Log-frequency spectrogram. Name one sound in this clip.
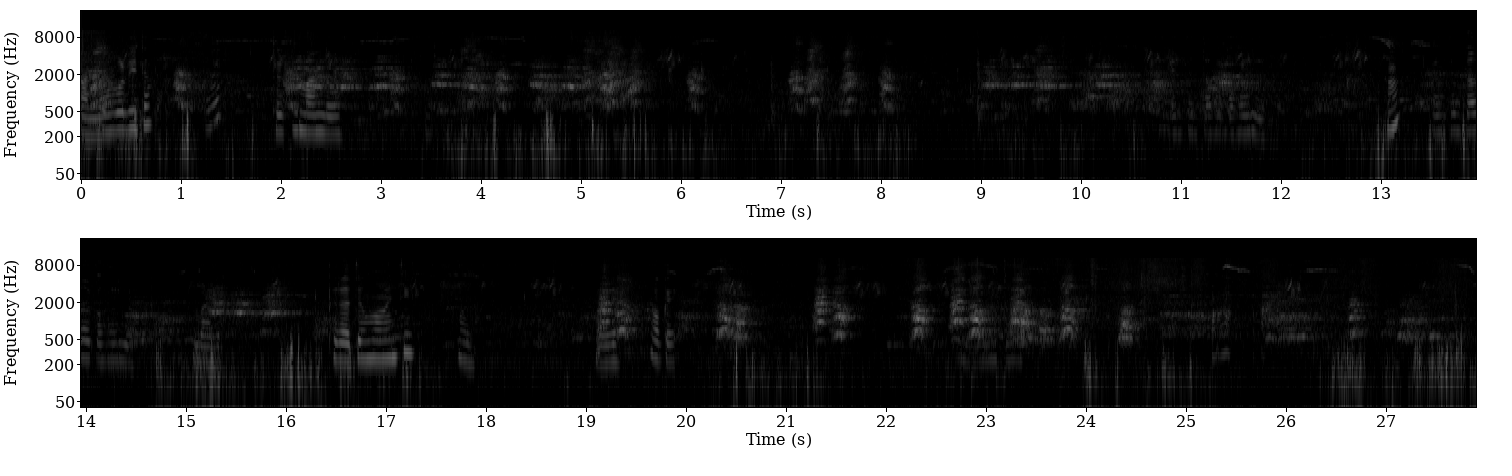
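An elderly woman talks calmly close by.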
